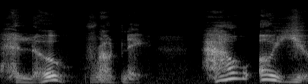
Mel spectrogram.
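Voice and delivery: slow, swooping "hello". Imagining the Kingpin greeting someone in a restaurant: Kingpin voice. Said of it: "the Kingpin coming up to you".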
